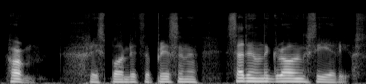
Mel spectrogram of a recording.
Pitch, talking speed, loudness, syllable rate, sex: 120 Hz, 115 wpm, -20 LUFS, 5.1 syllables/s, male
